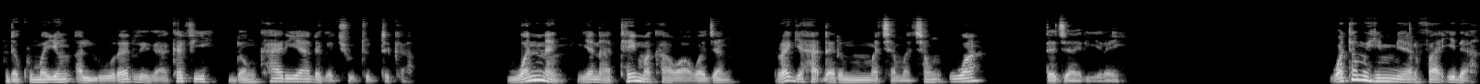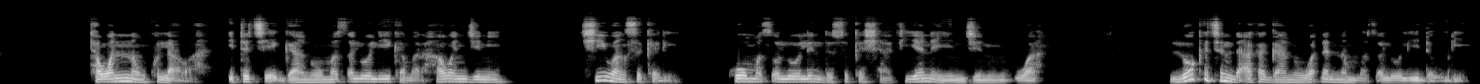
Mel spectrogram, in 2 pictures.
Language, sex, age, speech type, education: Hausa, male, 30-45, spontaneous, primary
